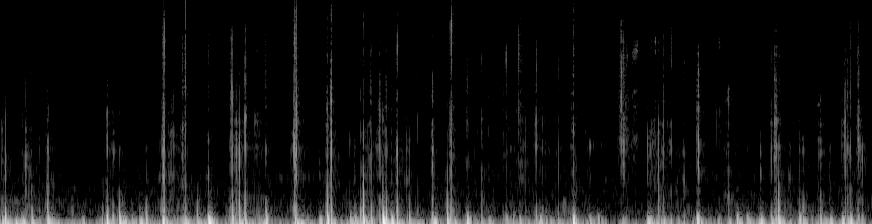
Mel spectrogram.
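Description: A rolled tube of beeswax-coated cotton food wrap is held in both hands while long nails and fingertips grip, squeeze and rub it. The result is a steady, irregular stream of soft crinkling and crackling, with dull low thumps and short, dry, bright ticks.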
